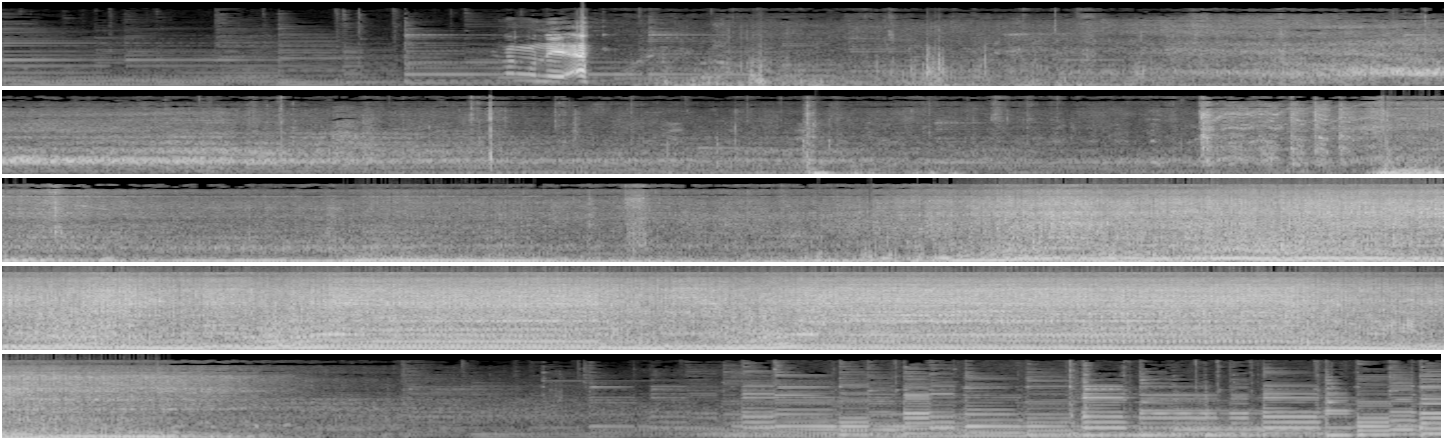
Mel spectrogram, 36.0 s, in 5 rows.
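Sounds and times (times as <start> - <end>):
car engine revving: 4.4 - 30.8.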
